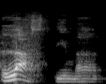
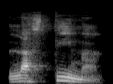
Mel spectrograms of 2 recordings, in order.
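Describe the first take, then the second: First: The stress is on the first syllable. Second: The stress is on the second syllable. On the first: It means pity. "con acento en la primera A" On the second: It means it hurts. "sin acento"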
